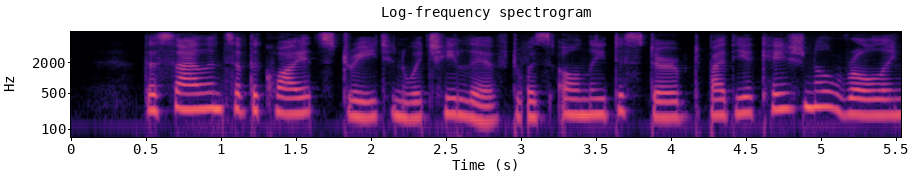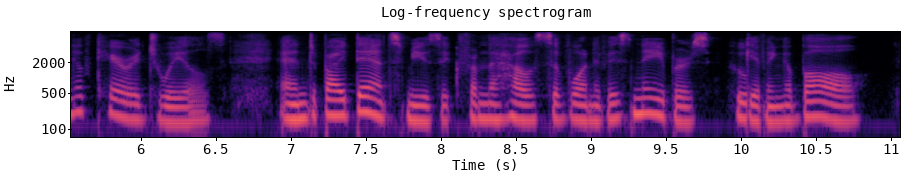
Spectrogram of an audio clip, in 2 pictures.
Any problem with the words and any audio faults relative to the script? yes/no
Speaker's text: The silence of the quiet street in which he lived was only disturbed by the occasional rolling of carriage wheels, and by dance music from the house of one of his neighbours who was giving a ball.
yes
